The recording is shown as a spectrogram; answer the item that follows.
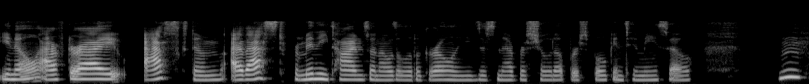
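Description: A woman's plain, everyday voice at a fairly high pitch and a moderate pace. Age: 20s. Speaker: guest discussing religion. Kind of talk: casual chat.

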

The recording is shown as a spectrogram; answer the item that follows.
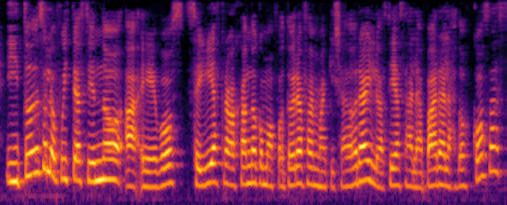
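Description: At a moderate pace, a woman with a Rioplatense accent speaks at a fairly high pitch with ordinary pitch variation. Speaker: podcast host. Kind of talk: interview.

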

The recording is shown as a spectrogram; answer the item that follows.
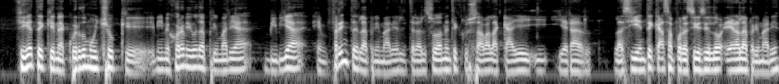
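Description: A man with a Mexican accent at a very fast pace, his intonation fairly even. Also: medium pitch for a man, dry, close sound with no echo. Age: 20s. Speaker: podcast guest, video game fan. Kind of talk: casual chat.

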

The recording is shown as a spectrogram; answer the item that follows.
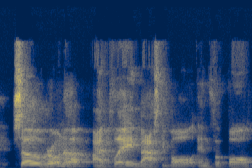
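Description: Noticeable background noise behind a male speaker with an American accent. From US South, Gwinnett County, Georgia. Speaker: high school baseball coach. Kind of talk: casual interview. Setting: in a home kitchen.

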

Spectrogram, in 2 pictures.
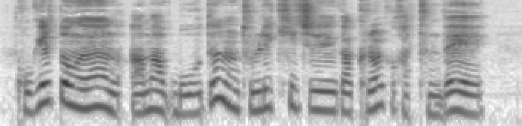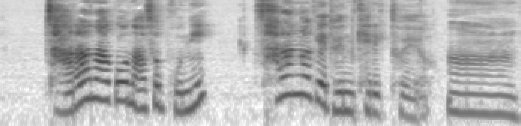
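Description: Her intonation lively and her pitch medium, a woman speaks at a very slow pace. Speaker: podcast co-host. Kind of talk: casual chat. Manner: animated.

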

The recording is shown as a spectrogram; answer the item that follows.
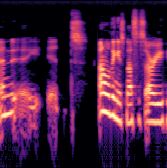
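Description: The speaker has an unremarkable speaking voice. The recording is very clean, with a silent background. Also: woman. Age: 20s. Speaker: podcast co-host. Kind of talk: casual chat.

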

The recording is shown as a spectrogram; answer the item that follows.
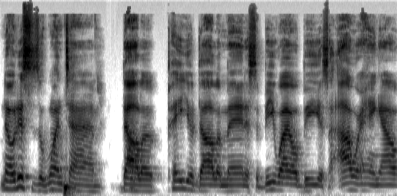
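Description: Using a plain, everyday voice, a man at medium pitch speaks at a moderate pace with ordinary pitch variation and big swings in loudness. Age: 50s. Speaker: comedian. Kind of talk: casual chat.

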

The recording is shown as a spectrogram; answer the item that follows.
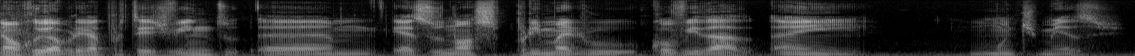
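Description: A man with an unremarkable speaking voice and a fairly low pitch. His intonation stays fairly even at a moderate pace. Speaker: podcast host. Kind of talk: casual chat.

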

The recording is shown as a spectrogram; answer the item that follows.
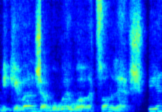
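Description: The pace is moderate. Pitch swings very widely throughout. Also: man. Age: 40s. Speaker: spiritual counselor and teacher. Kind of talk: interview.

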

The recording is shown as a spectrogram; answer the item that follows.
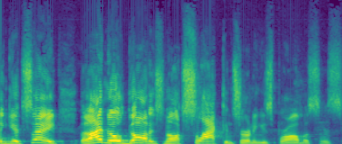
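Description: A man speaks very fast in a raised, projected voice. His tone is animated, with very wide pitch swings. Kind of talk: sermon. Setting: church evening service, holding a microphone. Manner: animated, talks with his hands; fervent, preaching in full flow.

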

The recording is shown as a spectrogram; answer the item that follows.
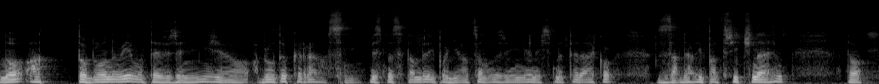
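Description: A man speaks at a moderate pace and fairly low pitch, in a monotone, flat intonation. His tone is dark and mellow, and somewhat breathy. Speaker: interviewee recalling his 1960 wedding. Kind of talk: casual interview recollection. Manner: halting, many fillers.

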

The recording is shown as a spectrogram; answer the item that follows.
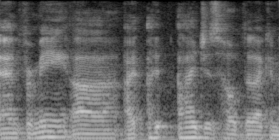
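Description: Noticeable background noise and audible room echo fill the recording. Within it, a man talks with an American accent. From Tampa, Florida. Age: 20s. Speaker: podcast co-host. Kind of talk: casual chat.

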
